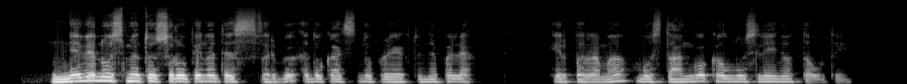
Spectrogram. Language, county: Lithuanian, Vilnius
